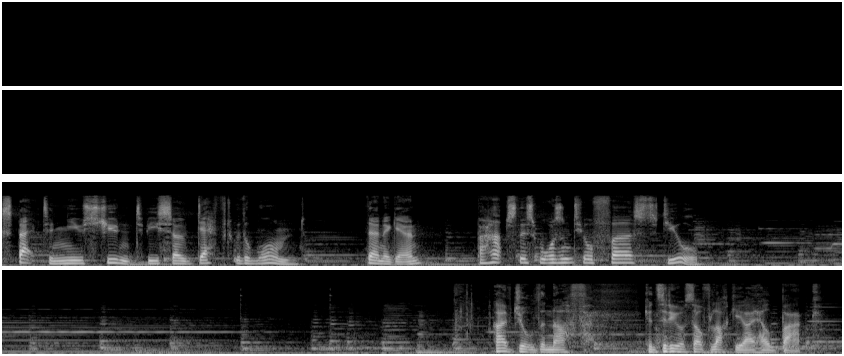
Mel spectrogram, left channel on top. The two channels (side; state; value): left; silent; digital silence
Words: a new student to be so deft with a wand. Then again, perhaps this wasn't your first duel. I've dueled enough. Consider yourself lucky I held back.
